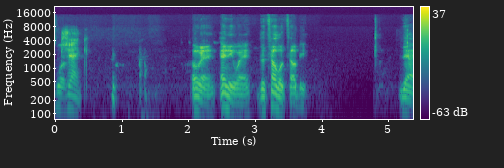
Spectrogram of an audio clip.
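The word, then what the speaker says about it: Cenk: No, it's Jank.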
